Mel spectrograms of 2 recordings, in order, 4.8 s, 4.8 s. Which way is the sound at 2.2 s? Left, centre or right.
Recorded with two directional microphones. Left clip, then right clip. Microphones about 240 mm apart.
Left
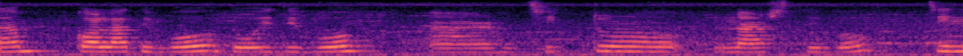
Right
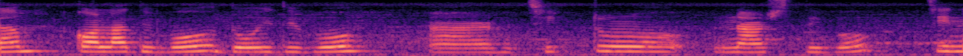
Centre.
